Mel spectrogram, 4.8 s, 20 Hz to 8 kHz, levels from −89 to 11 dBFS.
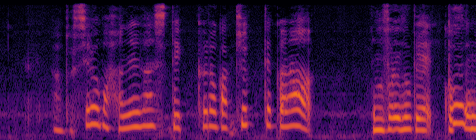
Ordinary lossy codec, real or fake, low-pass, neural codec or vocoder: none; fake; 7.2 kHz; codec, 16 kHz, 2 kbps, FreqCodec, larger model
